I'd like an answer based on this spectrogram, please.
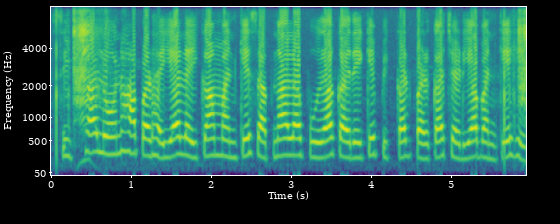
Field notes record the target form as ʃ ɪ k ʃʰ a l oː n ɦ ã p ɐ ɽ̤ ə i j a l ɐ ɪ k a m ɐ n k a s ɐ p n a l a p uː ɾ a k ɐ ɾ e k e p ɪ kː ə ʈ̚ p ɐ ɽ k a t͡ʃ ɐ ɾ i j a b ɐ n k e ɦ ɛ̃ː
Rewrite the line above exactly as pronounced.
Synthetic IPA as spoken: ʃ ɪ k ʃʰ a l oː n ɦ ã p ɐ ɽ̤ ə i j a l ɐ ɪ k a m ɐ n k e s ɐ p n a l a p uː ɾ a k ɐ ɾ e k e p ɪ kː ə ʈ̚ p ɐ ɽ k a t͡ʃ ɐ ɽ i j a b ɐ n k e ɦ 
